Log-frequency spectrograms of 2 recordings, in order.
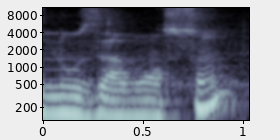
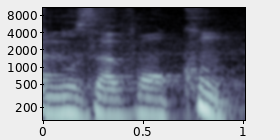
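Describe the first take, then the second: First: The middle consonant is a hissing s sound. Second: The middle consonant is a hard k sound. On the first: The speaker calls it right. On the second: The speaker calls it wrong.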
